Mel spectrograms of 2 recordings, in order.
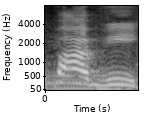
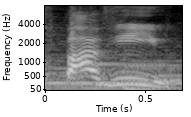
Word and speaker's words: Pavie: E como o nome dele era um nome difícil para as pessoas pronunciarem na época, elas não falavam Dr. Pavi, elas falavam Dr. Pavo. Hoje eu vou lá no Dr. Pavio para ele me atender.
